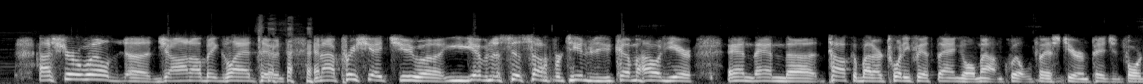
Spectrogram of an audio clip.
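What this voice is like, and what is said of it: Authentic East Tennessee Southern accent. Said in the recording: “I don't think that's a fake accent you're having for us right now. It sounds like you're kind of authentic East Tennessee ... You're getting the original hillbilly accent here.”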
